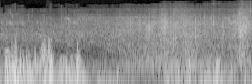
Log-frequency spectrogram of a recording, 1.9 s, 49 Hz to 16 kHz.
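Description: Wind gusting outdoors beside a 53-foot tandem flatbed truck load, making steady low rumbling buffeting against the microphone, with a few stronger gusts early on and no talking.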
